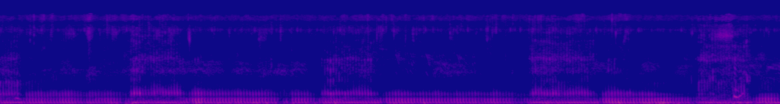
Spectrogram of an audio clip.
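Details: Affectionate tame cheetah cuddling a person outdoors in sunny weather and licking their hands. Deep, unbroken rhythmic purr fills the recording, with faint soft human speech and a brief high chirp toward the end.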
